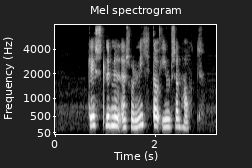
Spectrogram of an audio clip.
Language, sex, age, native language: Icelandic, female, 20-29, Icelandic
